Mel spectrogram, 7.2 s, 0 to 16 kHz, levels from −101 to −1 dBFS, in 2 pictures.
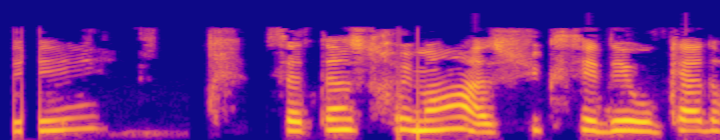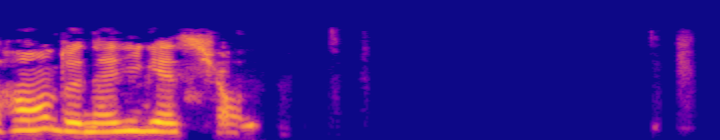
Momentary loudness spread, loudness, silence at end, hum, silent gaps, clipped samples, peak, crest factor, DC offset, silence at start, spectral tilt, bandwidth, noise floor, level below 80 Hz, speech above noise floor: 17 LU; -15 LUFS; 2.3 s; none; 0.96-1.02 s, 1.26-1.34 s; under 0.1%; 0 dBFS; 18 dB; under 0.1%; 0.05 s; -3.5 dB/octave; 7.8 kHz; under -90 dBFS; -54 dBFS; over 75 dB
